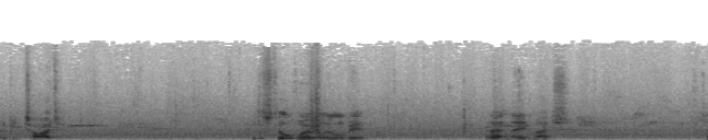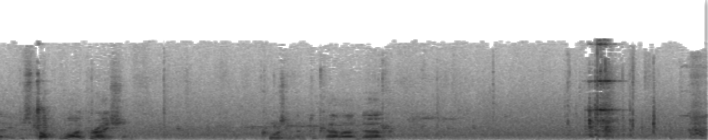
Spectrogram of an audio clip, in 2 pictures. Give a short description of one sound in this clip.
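A man talks calmly nearby in short phrases.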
